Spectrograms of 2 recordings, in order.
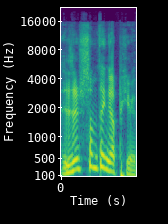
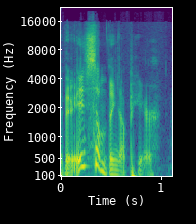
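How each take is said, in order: First: Higher-pitched wondering question on "something"; curious question. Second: "is" stressed, falling statement; confirming stress on IS. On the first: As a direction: wonder aloud, lifting "something". Wondering, then confirming what is found. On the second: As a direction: answer yourself, leaning on "is". Confirms own question just asked. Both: Real, not acted.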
